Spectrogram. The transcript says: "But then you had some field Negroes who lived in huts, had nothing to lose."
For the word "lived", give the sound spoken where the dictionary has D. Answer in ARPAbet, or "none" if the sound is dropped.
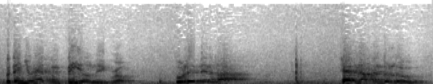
D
